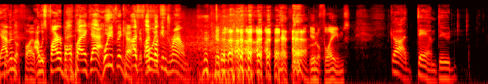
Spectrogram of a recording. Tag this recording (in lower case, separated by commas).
speech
